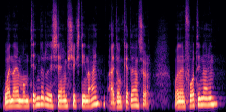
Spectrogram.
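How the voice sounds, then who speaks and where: A man's voice: mid-range voice, normal speed, a little mellow, voice pushed up, lightly acted. A man voicing a boastful older Dutch man with a Dutch accent.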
